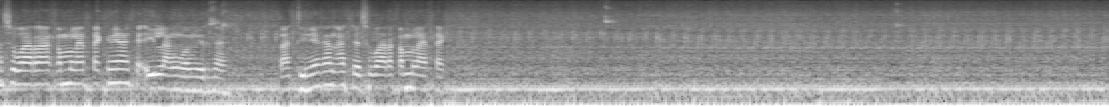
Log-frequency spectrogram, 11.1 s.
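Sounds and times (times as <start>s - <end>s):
car engine idling with exhaust leak: 0.0s - 11.0s.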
